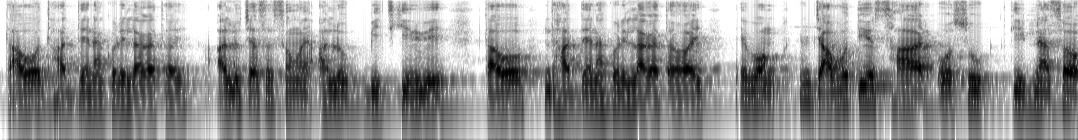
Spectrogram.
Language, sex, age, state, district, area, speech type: Bengali, male, 30-45, West Bengal, Nadia, rural, spontaneous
